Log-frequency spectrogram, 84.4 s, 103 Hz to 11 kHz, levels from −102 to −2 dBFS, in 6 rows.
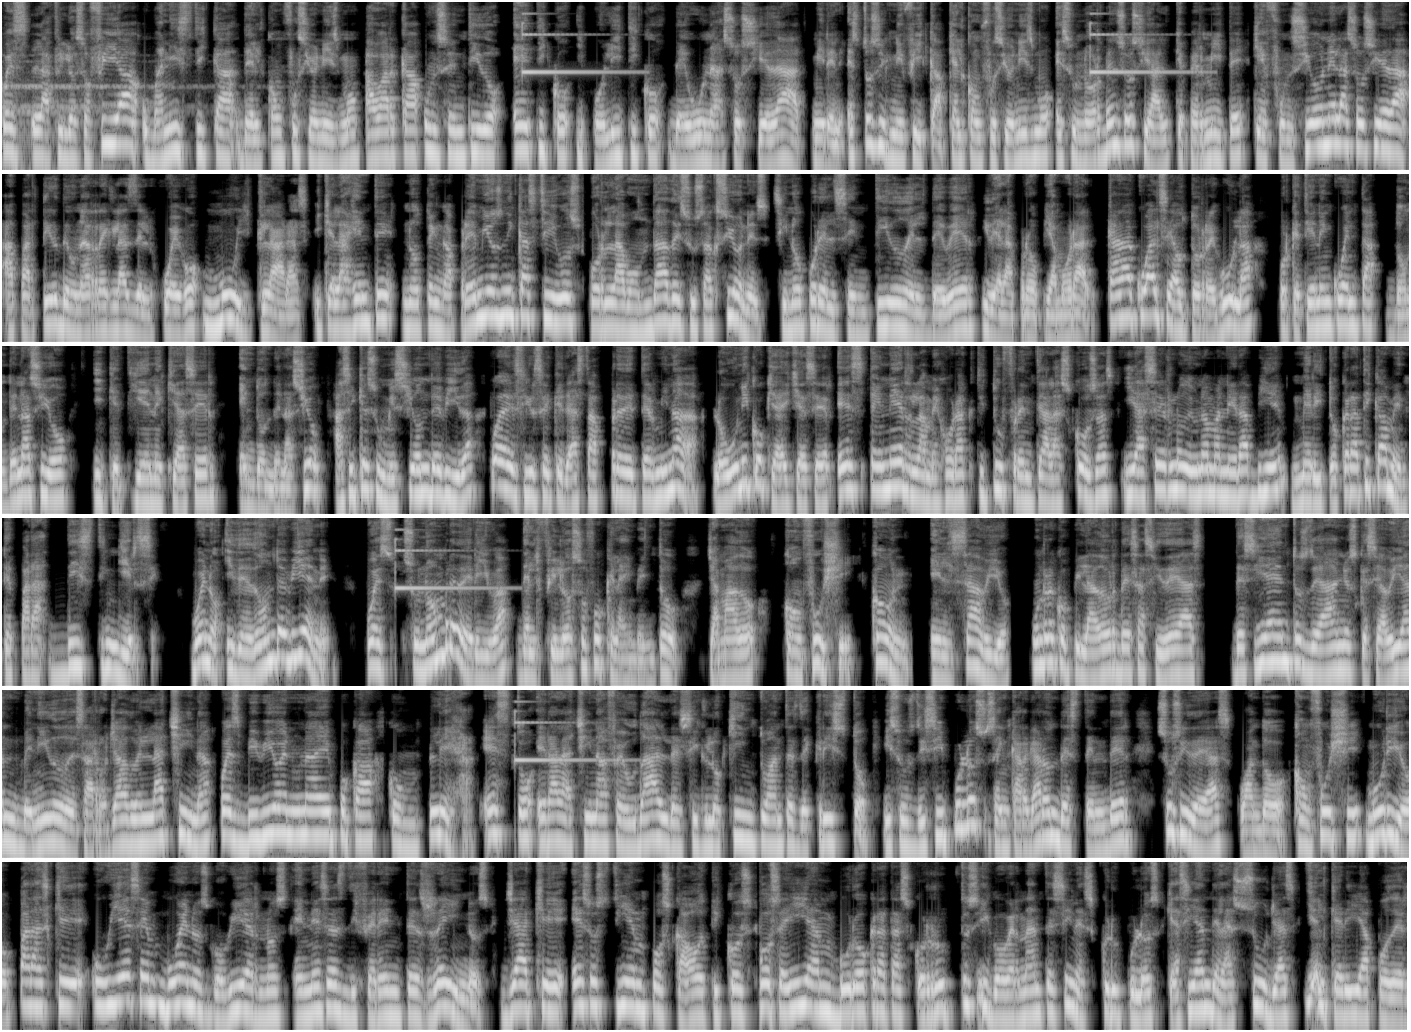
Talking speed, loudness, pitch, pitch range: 155 wpm, -23 LUFS, 155 Hz, 140-180 Hz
